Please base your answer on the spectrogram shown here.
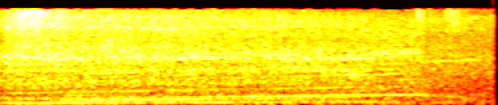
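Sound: car driving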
